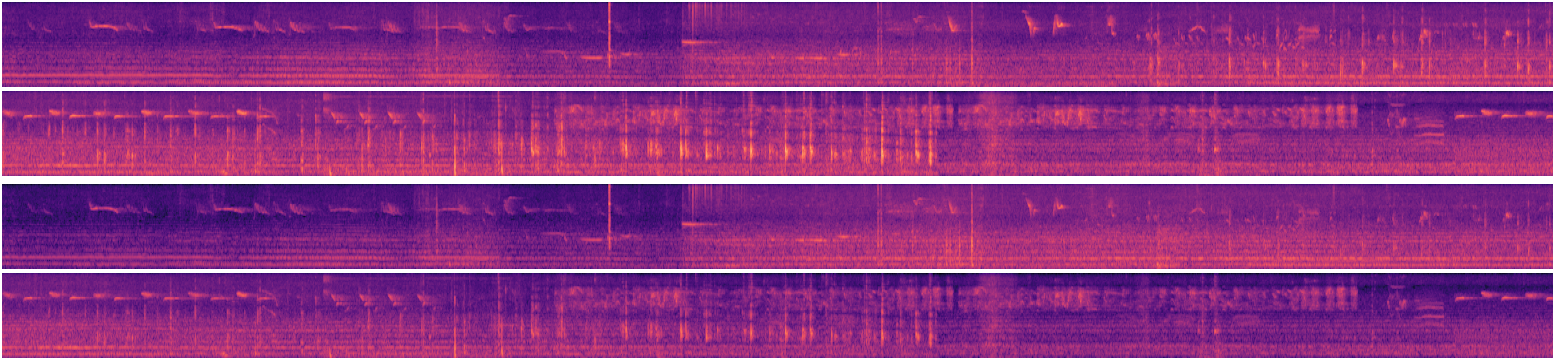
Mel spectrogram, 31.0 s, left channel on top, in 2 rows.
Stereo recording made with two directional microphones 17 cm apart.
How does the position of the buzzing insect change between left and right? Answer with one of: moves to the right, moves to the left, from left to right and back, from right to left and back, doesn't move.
from left to right and back.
